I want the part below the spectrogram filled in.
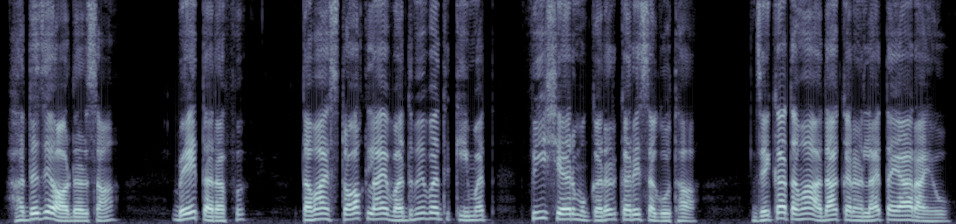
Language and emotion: Sindhi, neutral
